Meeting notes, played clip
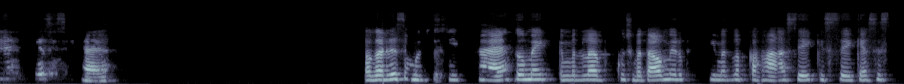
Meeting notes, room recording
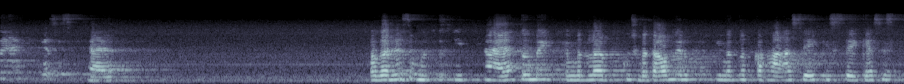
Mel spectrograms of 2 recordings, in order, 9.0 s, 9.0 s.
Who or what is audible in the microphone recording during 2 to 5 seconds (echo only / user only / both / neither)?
echo only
